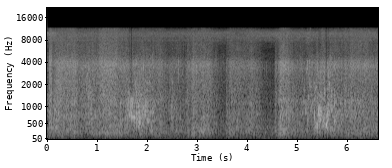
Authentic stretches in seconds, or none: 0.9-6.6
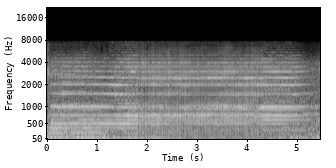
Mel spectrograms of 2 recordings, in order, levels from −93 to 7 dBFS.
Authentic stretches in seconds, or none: 0.0-1.8; 4.3-5.5

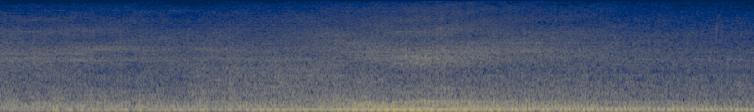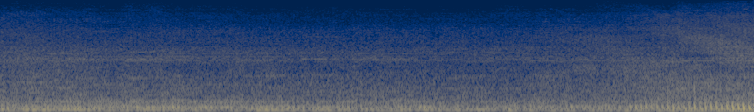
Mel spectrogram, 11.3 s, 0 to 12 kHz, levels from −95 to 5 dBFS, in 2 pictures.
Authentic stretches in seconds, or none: 3.2-5.7; 7.8-8.3

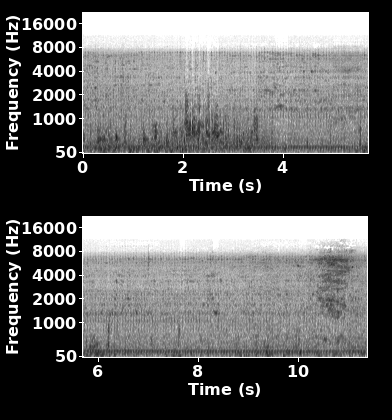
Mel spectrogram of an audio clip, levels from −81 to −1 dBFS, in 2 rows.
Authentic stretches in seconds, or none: 0.0-5.0; 5.6-11.4

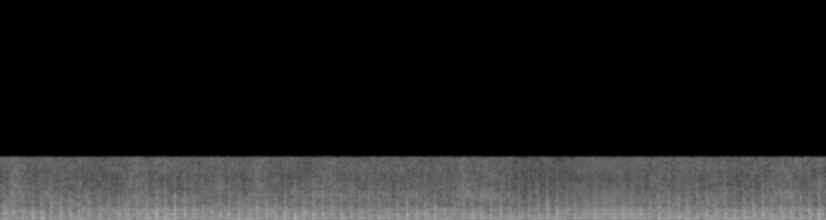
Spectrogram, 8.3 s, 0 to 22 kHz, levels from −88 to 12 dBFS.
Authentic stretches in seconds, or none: 0.0-5.8; 6.4-8.3

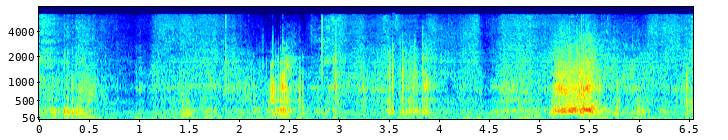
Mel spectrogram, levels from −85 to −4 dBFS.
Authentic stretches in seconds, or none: 0.0-0.8; 2.0-2.5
